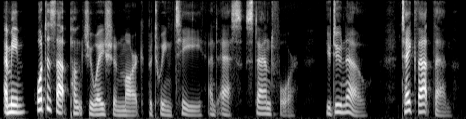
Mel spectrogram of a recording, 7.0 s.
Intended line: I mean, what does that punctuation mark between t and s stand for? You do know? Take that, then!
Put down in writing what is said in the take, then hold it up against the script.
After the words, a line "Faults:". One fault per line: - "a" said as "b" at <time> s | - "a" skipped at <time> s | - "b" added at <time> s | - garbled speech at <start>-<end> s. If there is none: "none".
I mean, what does that punctuation mark between t and s stand for? You do know? Take that, then!
Faults:
none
